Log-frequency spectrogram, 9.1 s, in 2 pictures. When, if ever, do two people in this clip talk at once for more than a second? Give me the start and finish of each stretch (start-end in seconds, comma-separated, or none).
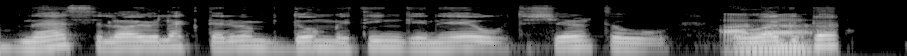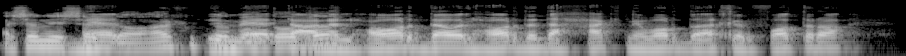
4.8-6.2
